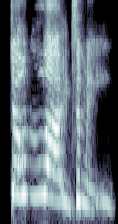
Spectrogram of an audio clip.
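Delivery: high, drawn-out hurt wail; tearful gasp. A narrator's reading. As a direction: wail it through welling tears. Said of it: "Myrtle gasped".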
